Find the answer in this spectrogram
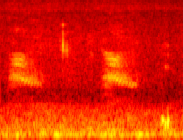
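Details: A gull, probably, gives two thin, mewing calls about a second apart, each sliding downward, over a low outdoor rumble with faint voices, in Greece among cypress and olive trees.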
